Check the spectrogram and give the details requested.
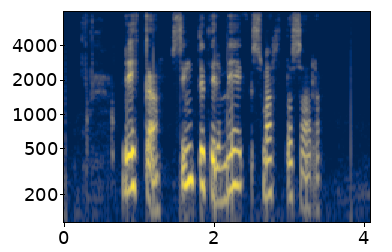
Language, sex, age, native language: Icelandic, female, 20-29, Icelandic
